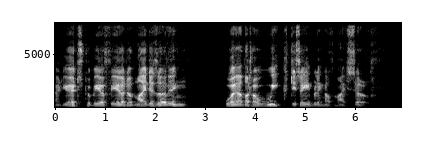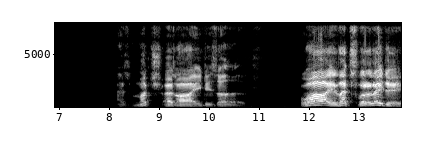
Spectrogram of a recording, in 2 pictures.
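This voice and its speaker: In a put-on character voice at a medium pitch, a man speaks at a very slow pace with long, frequent pauses, very wide pitch swings and big swings in loudness. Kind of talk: classical Shakespearean verse acting. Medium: audio drama. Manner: grand, rhetorical.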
